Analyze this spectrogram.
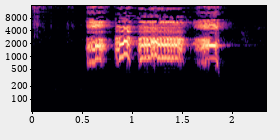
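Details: Red junglefowl decoy rooster crowing to attract wild males: a loud, full crow of four joined bursts, the long middle phrase strongest, closing with a short final note, with a low hum underneath.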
